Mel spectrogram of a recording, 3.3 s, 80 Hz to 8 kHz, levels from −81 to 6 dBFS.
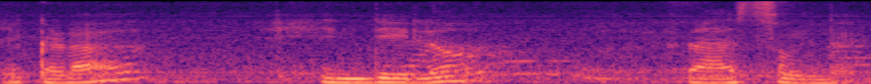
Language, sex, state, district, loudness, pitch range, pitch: Telugu, male, Andhra Pradesh, Manyam, -16 LUFS, 140-180 Hz, 150 Hz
